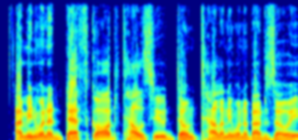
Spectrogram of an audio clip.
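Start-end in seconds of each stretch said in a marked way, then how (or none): none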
